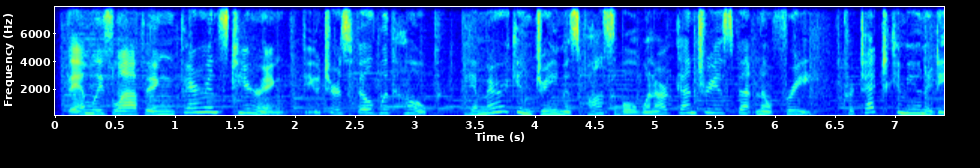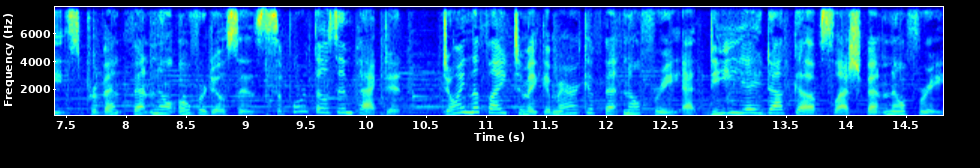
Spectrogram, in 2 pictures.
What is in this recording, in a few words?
Radio Music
